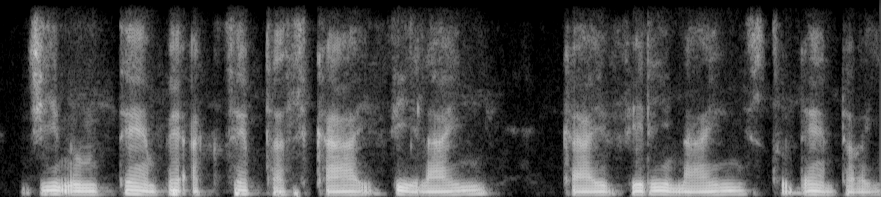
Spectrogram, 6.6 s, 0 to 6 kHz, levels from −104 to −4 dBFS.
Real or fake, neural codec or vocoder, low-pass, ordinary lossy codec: real; none; 5.4 kHz; Opus, 24 kbps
